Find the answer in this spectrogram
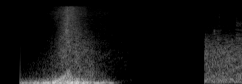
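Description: A whoosh transition sound effect with a deep rumble under it, swelling and fading over about a second.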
